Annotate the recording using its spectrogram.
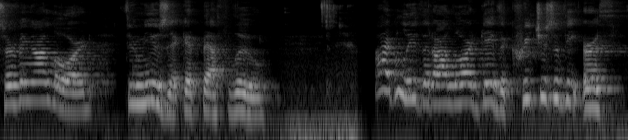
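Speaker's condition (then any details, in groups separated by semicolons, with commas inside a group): No condition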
